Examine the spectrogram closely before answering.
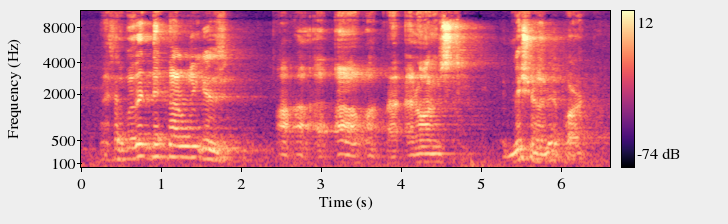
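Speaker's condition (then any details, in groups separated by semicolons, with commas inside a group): Parkinson's; loses train of thought mid-sentence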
